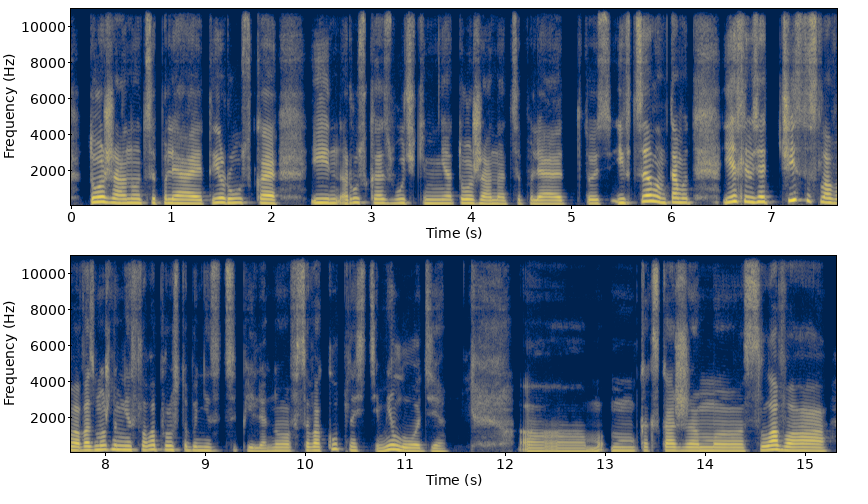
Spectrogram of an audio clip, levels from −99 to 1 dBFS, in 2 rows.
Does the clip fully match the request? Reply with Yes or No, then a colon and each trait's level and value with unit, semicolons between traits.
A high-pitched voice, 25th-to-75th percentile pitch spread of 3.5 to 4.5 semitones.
Yes: high, 210 Hz; average, 3.8 semitones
